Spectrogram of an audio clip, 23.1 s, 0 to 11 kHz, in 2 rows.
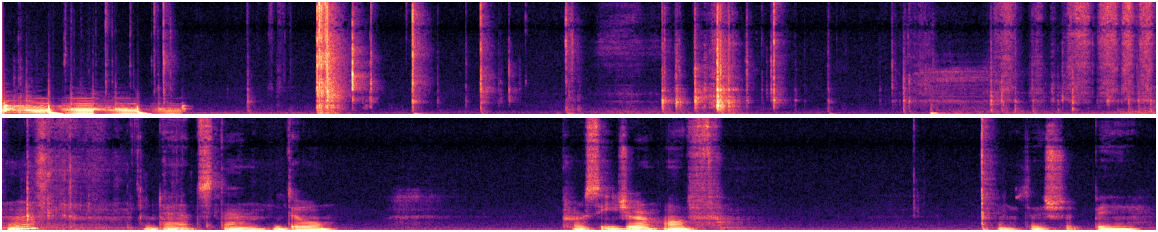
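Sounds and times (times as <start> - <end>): plastic parts clicking: 2.4 - 5.8, 6.6 - 9.2.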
